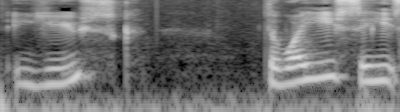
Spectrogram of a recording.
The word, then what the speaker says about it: Jysk: It's pronounced Jysk. The way you see it spelled, you would kind of pronounce it Jysk, but it is pronounced Jysk.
